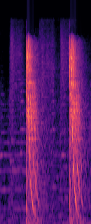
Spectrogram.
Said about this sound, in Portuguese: O Major vendo isso, ele pega a pistola dele e aponta em direção ao Jeep e atira.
